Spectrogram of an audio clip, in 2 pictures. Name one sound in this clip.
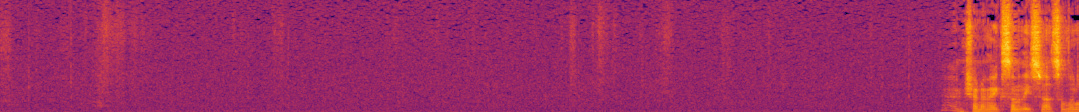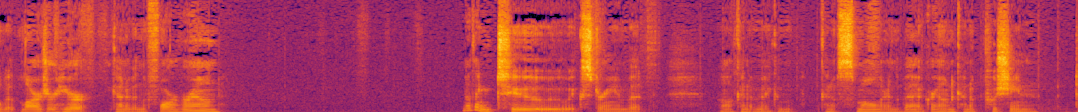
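A pen tip taps and scratches lightly on paper.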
